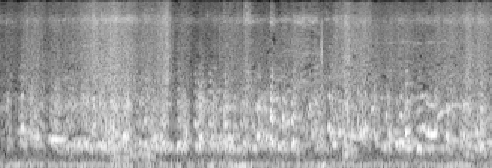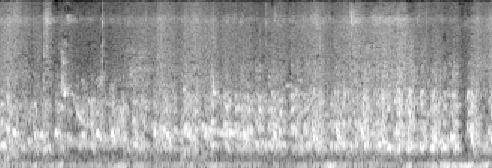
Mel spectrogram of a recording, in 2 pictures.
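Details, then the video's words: Group of farm-raised Northern bobwhite quail giving happy sounds: dense, soft twittering and clucking notes from several birds at once, continuous and uneven in rhythm, over a light hissing background. "Bobwhite Quail Happy Sounds"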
